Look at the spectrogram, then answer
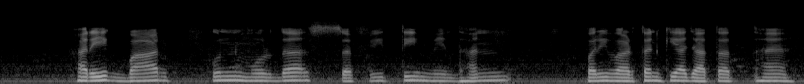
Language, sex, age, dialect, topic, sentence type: Hindi, female, 36-40, Marwari Dhudhari, banking, statement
